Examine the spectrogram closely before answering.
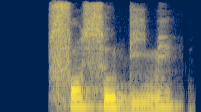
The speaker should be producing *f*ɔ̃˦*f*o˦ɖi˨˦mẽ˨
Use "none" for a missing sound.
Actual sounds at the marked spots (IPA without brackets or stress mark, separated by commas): f, s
